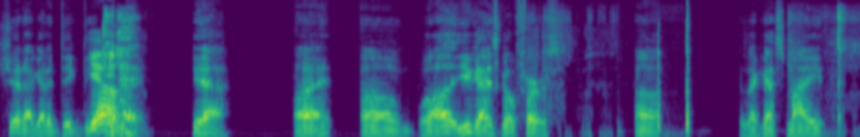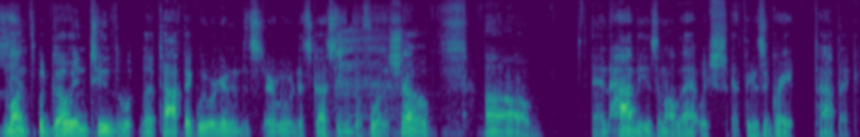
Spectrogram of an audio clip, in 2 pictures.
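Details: Adult male speaker; Ordinary speech.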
